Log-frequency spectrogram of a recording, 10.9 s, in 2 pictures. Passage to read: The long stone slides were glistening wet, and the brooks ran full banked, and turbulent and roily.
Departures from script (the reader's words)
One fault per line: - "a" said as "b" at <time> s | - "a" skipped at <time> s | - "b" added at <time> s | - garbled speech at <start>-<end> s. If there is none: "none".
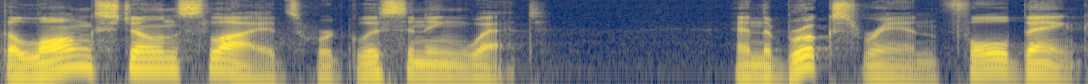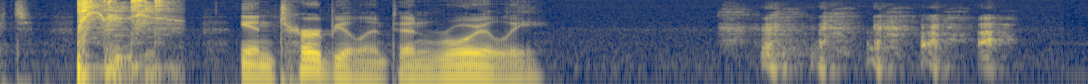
none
